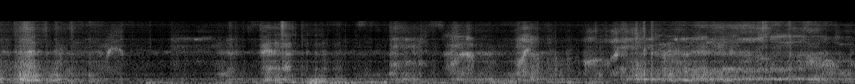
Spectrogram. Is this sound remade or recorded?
remade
